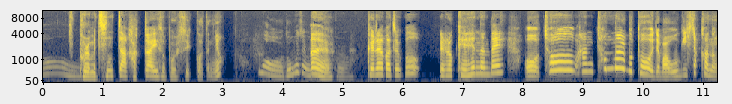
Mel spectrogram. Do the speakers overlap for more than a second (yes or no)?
no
